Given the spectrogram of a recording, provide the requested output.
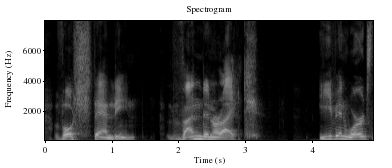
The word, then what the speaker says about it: Wandenreich: Even the way they pronounce the Vandenreich in general, the Wandenreich, like, I hate it. They don't put much of a, like I said, a German accent in it whatsoever. Like, it should be pronounced the Vandenreich.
